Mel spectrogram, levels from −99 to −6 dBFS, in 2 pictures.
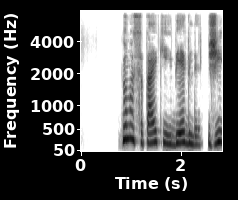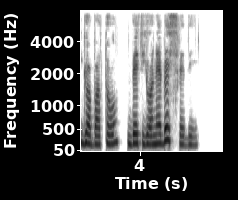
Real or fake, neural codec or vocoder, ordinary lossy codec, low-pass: real; none; MP3, 64 kbps; 7.2 kHz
